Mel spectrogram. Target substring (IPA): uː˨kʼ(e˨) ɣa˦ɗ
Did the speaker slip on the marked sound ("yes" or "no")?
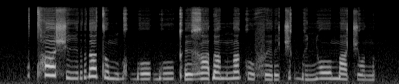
no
